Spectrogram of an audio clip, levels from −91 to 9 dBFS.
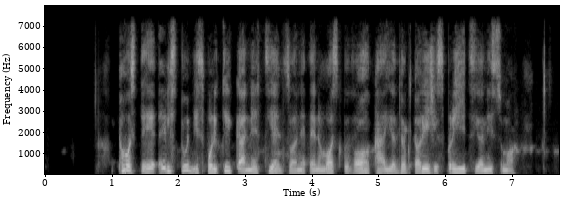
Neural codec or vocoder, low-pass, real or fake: codec, 16 kHz, 1 kbps, FreqCodec, larger model; 7.2 kHz; fake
